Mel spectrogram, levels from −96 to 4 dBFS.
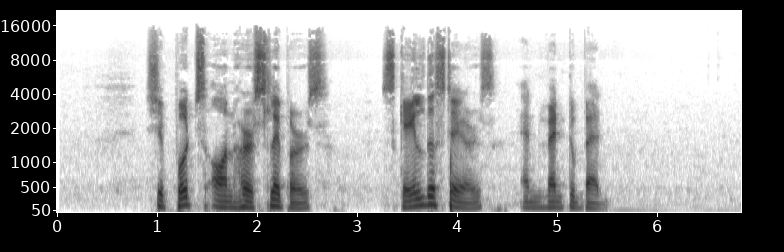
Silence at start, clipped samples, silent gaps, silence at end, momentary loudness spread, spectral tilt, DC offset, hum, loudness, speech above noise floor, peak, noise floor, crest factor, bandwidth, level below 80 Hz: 0.9 s; under 0.1%; none; 1.35 s; 16 LU; -4 dB/octave; under 0.1%; none; -19 LUFS; 47 dB; 0 dBFS; -66 dBFS; 20 dB; 16 kHz; -50 dBFS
